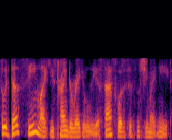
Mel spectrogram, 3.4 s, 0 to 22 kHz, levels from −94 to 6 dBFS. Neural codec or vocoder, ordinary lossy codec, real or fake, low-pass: none; AAC, 16 kbps; real; 7.2 kHz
